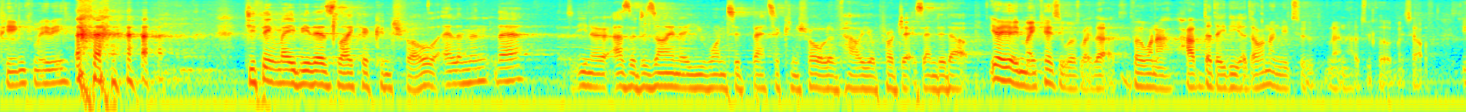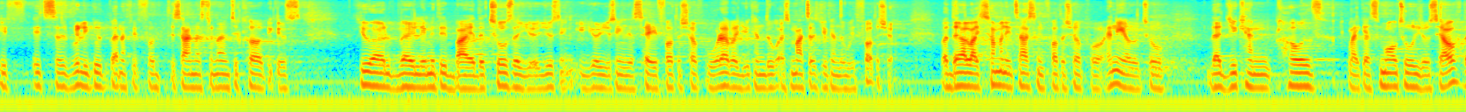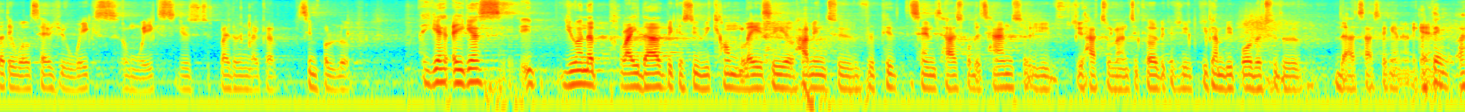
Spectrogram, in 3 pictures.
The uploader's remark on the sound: Live from FITC Amsterdam. Live on stage at FITC Amsterdam.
